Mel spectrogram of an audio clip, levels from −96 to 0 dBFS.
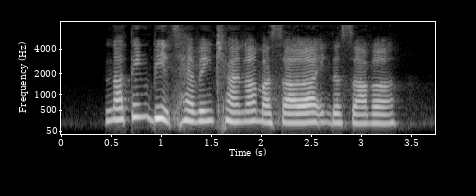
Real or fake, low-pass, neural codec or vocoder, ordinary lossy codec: fake; none; codec, 16 kHz, 1.1 kbps, Voila-Tokenizer; none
